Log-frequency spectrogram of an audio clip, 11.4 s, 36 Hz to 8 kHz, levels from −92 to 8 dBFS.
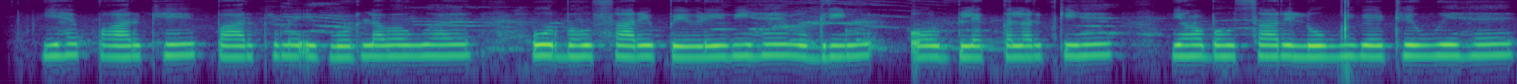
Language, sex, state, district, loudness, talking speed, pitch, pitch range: Hindi, female, Jharkhand, Sahebganj, -22 LUFS, 160 wpm, 220 Hz, 215-230 Hz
